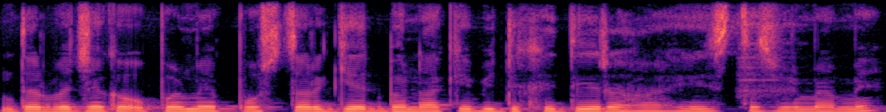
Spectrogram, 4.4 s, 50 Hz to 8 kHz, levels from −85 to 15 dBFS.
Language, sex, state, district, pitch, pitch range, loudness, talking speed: Hindi, male, Arunachal Pradesh, Longding, 150 Hz, 145-150 Hz, -15 LUFS, 215 wpm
